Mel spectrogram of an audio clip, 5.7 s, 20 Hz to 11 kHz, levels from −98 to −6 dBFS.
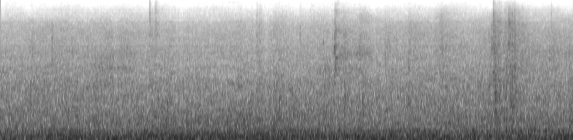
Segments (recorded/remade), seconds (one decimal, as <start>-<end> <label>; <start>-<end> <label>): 0.0-2.4 remade; 2.4-3.6 recorded; 3.6-5.7 remade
